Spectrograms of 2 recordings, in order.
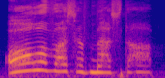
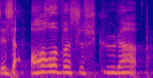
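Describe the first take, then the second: First: Breathy whisper, no voice at all. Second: Said in the usual way. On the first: Shown as a demonstration. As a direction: let the words fall to a bare whisper. Preacher repeats line, second whispered.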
